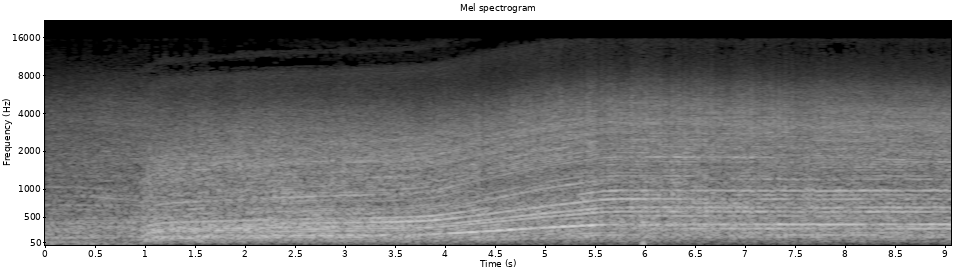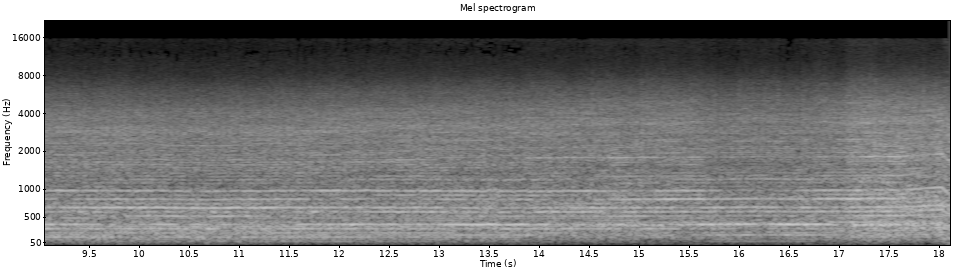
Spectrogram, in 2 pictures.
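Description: A race car engine revs up as the car pulls away, then hums at a steady pitch.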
